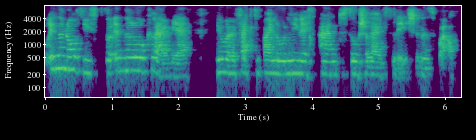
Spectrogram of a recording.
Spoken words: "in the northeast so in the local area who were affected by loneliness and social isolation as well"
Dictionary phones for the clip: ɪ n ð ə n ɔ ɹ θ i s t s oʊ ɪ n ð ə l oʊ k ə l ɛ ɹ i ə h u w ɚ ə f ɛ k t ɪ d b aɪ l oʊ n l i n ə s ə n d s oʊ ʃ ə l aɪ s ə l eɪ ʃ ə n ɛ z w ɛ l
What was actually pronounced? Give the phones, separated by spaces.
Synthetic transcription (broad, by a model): ɪ n ð ə n ɔ ɹ θ i s t s oʊ ɪ n ð ə l oʊ k ə l ɛ ɹ i ə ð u w ɚ ə f ɛ k t ɪ d b aɪ l oʊ n l i n ə s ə n s oʊ ʃ ə l aɪ s ə l eɪ ʃ ə n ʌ z w ɛ l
